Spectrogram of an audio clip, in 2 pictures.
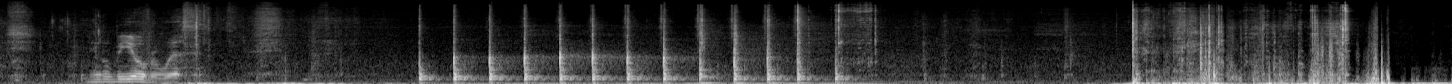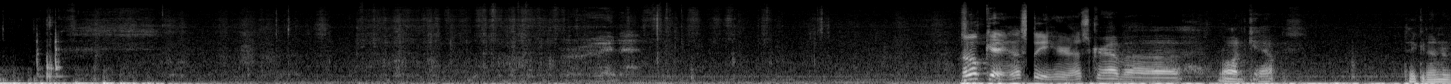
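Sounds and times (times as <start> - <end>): quick hammer taps: 4.2 - 8.8.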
